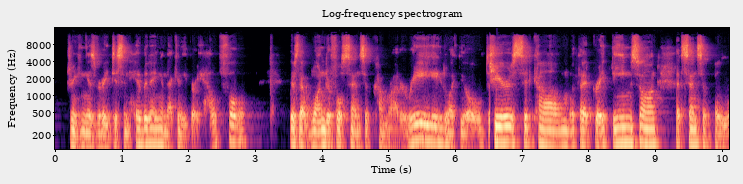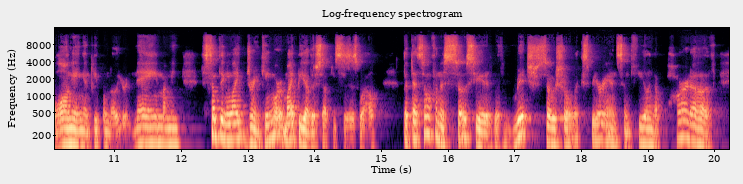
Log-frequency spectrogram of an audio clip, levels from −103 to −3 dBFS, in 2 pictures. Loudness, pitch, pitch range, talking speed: -17 LUFS, 135 Hz, 125-150 Hz, 180 wpm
